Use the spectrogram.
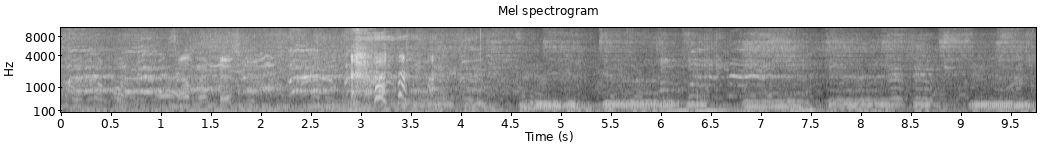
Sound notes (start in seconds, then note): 2.8 laughs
